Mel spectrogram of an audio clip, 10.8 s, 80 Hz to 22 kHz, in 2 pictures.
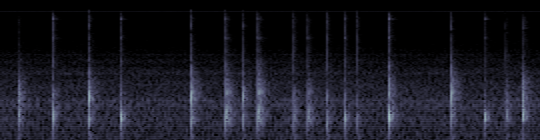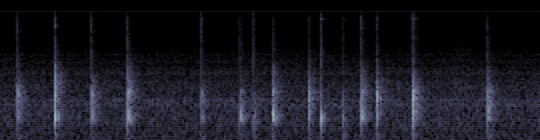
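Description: Long painted nails tap directly on the faces of large solid metal coins laid out on a white table. Thirty-three short, sharp, irregularly spaced clicks are heard, each with a brief metallic ping centered around 785 Hz and a bright upper edge that dies away almost instantly.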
